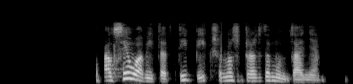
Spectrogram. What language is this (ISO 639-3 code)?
cat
